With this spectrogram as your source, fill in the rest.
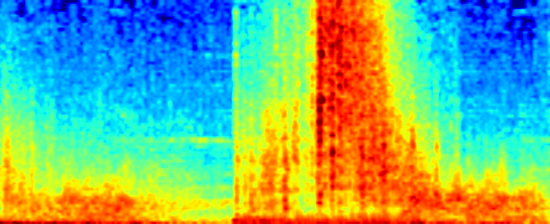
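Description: Airstrike explosions in Call of Duty: Modern Warfare land as a sudden heavy boom that breaks over a rumbling battlefield, followed by sustained roaring blasts and debris, loud and close.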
